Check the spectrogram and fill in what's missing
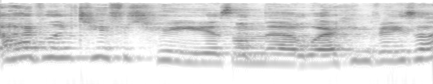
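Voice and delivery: mock an Aussie faking British, amused; hammed-up British impression with a laugh; put-on British accent. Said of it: "People really put it on".

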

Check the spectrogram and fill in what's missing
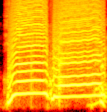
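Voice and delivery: shrill shout of Robert; high shout. Acted. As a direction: yell the name high and loud. Acted calling out Robert.

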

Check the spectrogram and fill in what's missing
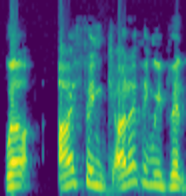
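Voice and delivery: ordinary talk, nothing marked

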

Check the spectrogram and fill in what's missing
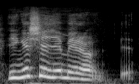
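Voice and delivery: high-pitched prying question; mock suspicious questioning. Panicking wife phoning her husband on the ski trail, mock suspicion.

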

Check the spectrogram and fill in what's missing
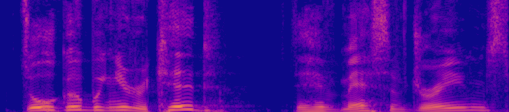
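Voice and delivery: usual speaking voice

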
